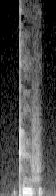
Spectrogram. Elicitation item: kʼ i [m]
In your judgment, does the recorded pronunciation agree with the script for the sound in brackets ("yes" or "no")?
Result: no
